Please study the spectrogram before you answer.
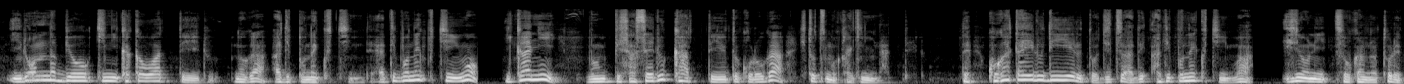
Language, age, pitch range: Japanese, 60-79, 110-160 Hz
